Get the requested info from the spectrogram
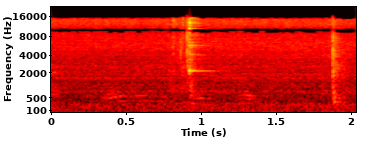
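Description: A kitchen knife knocking twice on a cutting board as a potato is cut, about a second apart, the first knock with a brief ring.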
